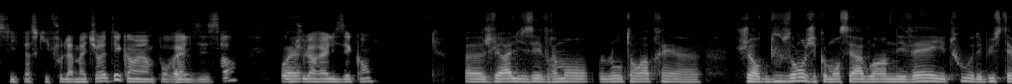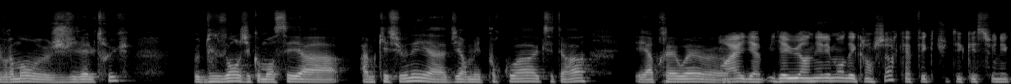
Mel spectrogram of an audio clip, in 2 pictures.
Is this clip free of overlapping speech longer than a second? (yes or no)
yes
